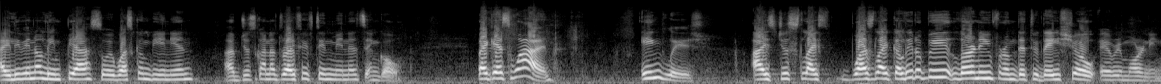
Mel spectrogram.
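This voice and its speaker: A woman speaks with a Spanish accent. Her pitch is high. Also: ordinary pitch variation, moderate pace. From Nicaragua. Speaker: keynote speaker. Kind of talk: motivational speech.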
